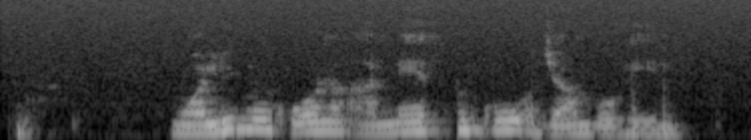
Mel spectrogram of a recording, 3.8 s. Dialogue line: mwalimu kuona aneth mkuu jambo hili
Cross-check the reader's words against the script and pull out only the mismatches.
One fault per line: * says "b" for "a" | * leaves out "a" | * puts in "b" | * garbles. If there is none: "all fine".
all fine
